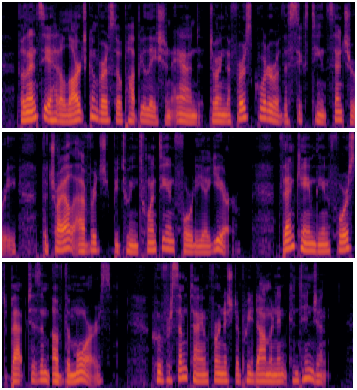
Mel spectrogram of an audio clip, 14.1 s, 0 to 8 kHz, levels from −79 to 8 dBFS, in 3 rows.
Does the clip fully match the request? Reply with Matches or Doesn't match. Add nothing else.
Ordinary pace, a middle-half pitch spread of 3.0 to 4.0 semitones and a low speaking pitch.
Matches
